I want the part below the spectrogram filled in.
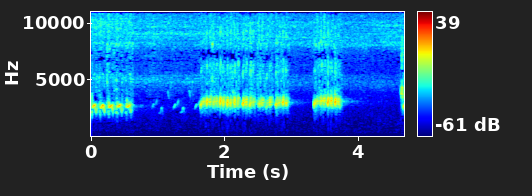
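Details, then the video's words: Northern mockingbird delivering varied phrases: a quick stuttering trill, a few soft scattered notes, a longer rich warbling phrase, then a shorter burst, with pauses between them. "AUDIO SINSONTE O CENZONTLE CANTANDO"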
